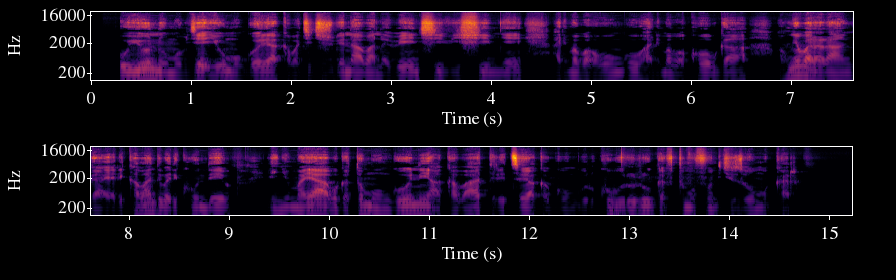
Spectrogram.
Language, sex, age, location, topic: Kinyarwanda, male, 18-24, Kigali, health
